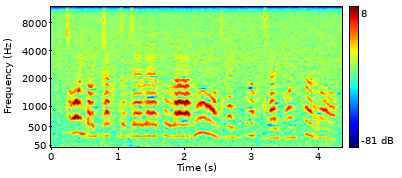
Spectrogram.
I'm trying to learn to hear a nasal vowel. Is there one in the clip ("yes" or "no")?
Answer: yes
